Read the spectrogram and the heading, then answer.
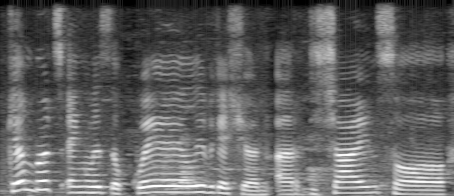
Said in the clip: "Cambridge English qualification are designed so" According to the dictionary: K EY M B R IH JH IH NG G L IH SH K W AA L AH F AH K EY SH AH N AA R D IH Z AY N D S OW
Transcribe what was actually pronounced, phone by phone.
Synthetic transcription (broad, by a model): K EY M B R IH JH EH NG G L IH S K W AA L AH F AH K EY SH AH N AA R D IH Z AY N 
